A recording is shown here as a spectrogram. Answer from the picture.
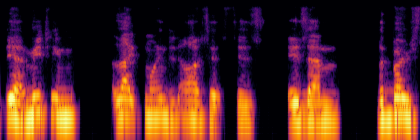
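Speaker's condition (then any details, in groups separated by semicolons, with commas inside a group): Cerebral palsy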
